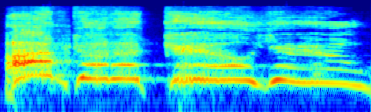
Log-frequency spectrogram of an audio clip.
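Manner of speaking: very high, very drawn-out, top-of-lungs shriek. Retelling a rollercoaster drop with Emmy: imitating Emmy screaming at top of lungs. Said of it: "she's screaming at the top of her lungs".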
